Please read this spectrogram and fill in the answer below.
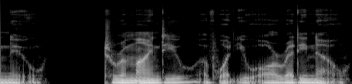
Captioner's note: soft voice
